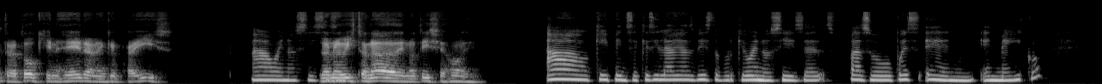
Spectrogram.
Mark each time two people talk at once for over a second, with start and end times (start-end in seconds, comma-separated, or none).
none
